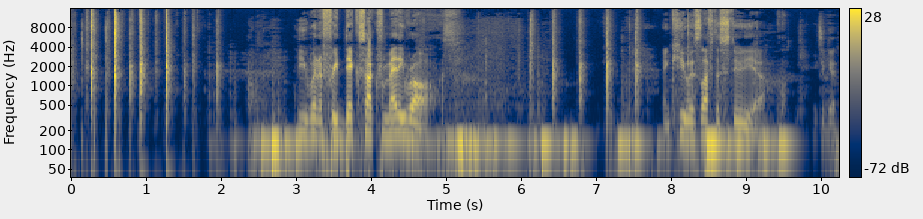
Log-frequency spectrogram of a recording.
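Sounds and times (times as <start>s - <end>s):
few people clapping in a studio: 0.0s - 2.1s, 6.0s - 8.4s
speech: 3.0s - 5.2s, 8.1s - 10.2s.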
